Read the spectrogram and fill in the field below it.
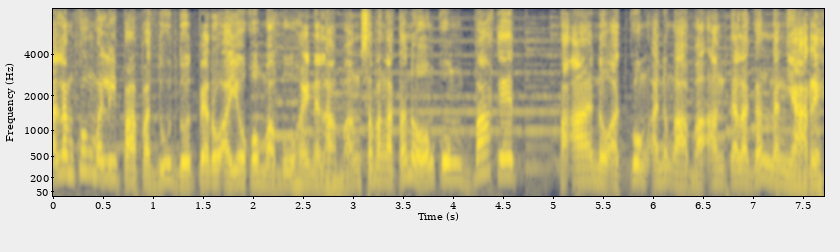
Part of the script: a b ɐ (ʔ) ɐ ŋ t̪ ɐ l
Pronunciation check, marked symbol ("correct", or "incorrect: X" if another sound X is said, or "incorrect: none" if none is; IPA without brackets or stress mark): correct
